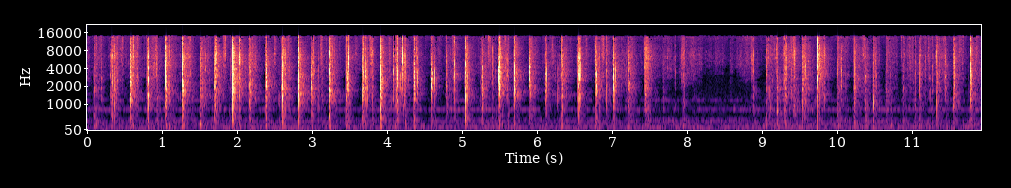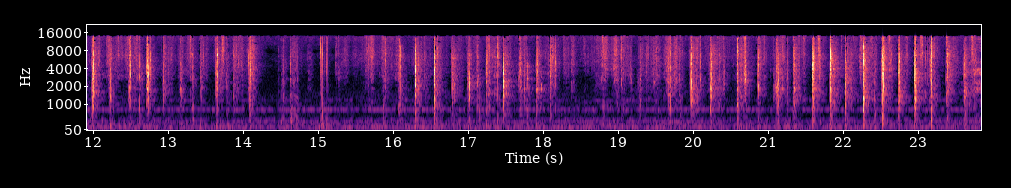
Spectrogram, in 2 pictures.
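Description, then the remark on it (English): A large deck of almost 100 cards being shuffled, a steady stream of rapid papery riffles and snaps with brief pauses between bursts, going on for about twenty seconds with no talking. “A little longer, like you hear, I'm shuffling.”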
